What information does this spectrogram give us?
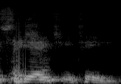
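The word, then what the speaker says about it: חית: Hanukkah, because we're used to seeing H sound ha, but it's actually Hanukkah, a hard H, and it's pronounced it should be CHET.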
